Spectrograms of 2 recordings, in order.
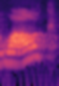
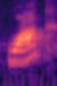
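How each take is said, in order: First: The L sound is pronounced. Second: The L sound is silent. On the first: The speaker calls it wrong. "We don't say walk and talk" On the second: The speaker calls it right. "we say walk"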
